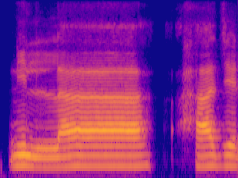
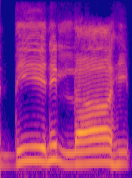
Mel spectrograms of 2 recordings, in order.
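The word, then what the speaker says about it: دِينِ اللّٰهِ: লাম খাড়া যাবার লা, নীল্লা, হাজের হি, নীল্লাহি। পুরোটা পড়েন, নিল্লাহি নয়, দিনিল্লাহি, পুরোটা পড়েন। দিন, দিনিল্লাহি।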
